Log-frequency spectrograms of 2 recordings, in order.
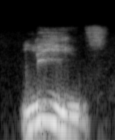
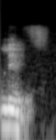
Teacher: You have to prolong that vowel now. Leave, not live.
